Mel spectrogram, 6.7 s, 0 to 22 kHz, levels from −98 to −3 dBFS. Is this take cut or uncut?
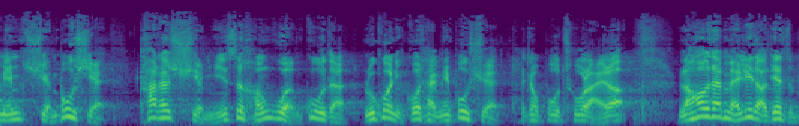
uncut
